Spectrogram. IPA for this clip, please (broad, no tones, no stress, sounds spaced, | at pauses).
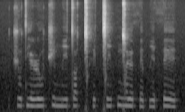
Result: t͡ʃ u t j ɪ ɭ u t͡ʃ i m i t ɔ ǀʰ ɪ ǀ i p ŋ͡ǀ ʏ θ ɪ p i θ ɪ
